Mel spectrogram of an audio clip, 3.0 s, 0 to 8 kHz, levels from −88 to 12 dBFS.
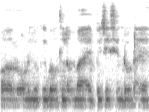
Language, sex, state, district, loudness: Hindi, male, Bihar, Jamui, -33 LUFS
